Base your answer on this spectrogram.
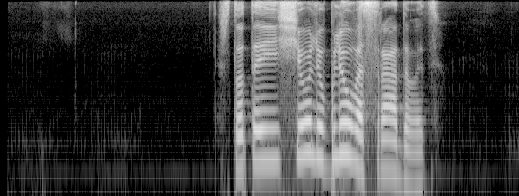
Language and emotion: Russian, positive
